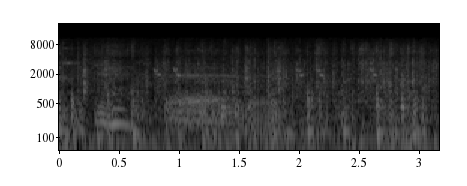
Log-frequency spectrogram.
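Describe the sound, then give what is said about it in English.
A horse-drawn buggy driven by Doc with Matt riding along rolls with a steady, busy clatter of hooves and wheels, a continuous moderate rumble with a brief creaking squeal rising through the middle. “How do you like riding in a buggy, Matt?”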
